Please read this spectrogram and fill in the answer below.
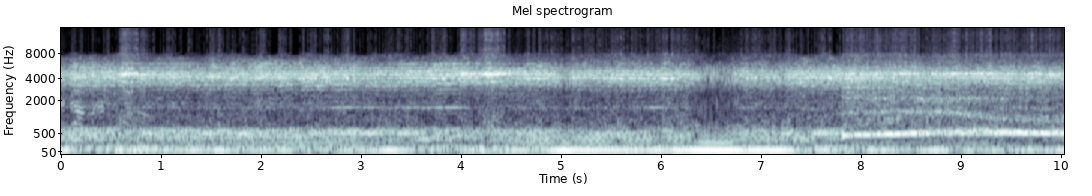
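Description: Live rock band playing loudly with sustained bass and guitar chords, captured by an overloaded phone microphone, so the sound is heavily distorted. A held, wavering note rises in near the end.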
